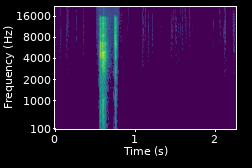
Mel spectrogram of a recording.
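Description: Two quick clicks about half a second in, the second fainter, otherwise near silence.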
